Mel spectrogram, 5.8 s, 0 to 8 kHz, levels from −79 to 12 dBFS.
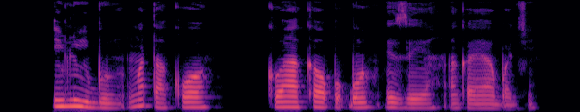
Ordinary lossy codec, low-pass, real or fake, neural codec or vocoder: none; none; real; none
